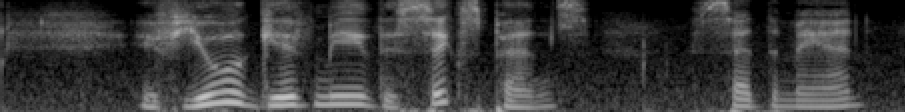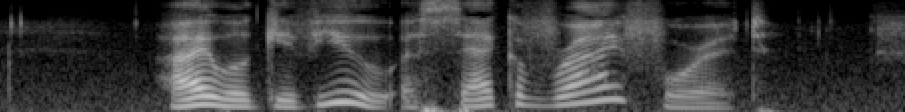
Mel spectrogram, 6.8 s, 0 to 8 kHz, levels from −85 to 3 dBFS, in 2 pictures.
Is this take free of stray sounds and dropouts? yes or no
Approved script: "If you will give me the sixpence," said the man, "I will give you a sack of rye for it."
yes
